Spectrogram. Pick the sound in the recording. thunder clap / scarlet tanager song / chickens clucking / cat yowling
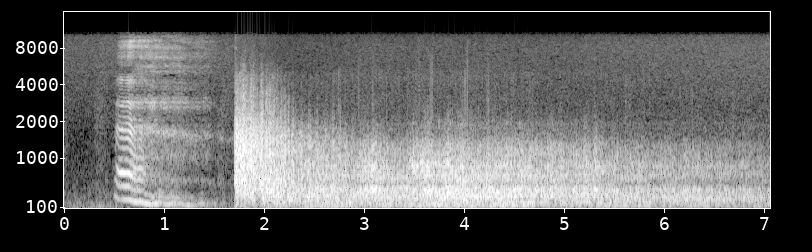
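thunder clap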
